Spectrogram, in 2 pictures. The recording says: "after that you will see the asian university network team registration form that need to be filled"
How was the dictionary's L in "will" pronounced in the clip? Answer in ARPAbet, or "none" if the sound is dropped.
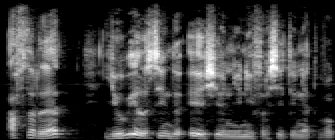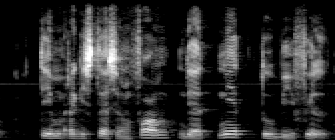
L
